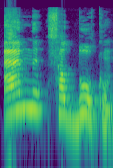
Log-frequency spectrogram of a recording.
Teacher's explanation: Bu zaman ixə qaydası baş verir. İxfə qaydası zamanı dilin ucu yuxarı kəsici dişlərin damağına yaxınlaşaraq tələffüz olunur və iki saniyə miqdarında dayanaraq, iki saniyə miqdarında dayanaraq səs burundan çıxır.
